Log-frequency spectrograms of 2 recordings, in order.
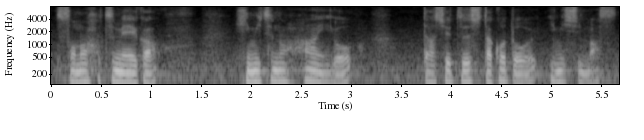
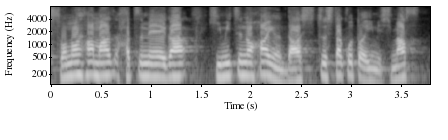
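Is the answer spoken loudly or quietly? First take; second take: quietly; loudly. First: It is spoken quietly with low energy. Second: It is spoken loudly and clearly. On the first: The speaker seems unsure of the answer. The speaker calls it wrong. "普通のテンションでね、あのちょっとあのゆく喋るとどうなるか" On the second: The speaker sounds confident in the answer. The speaker calls it right. "声を大きくしてください。こんな感じで"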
